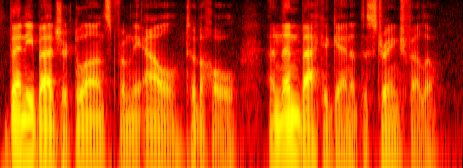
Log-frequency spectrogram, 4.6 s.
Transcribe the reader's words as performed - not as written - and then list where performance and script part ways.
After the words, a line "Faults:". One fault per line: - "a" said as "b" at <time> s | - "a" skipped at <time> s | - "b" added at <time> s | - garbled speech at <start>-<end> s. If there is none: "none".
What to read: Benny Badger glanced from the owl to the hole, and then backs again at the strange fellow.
Benny Badger glanced from the owl to the hole, and then back again at the strange fellow.
Faults:
- "backs" said as "back" at 3.0 s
